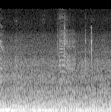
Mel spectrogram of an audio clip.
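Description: Car engine and road noise heard from inside the cabin while driving: a steady low hum.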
